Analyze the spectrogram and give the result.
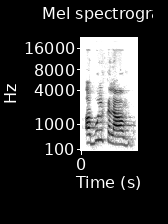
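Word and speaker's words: ابوالکلام: मौलाना अबुल कलाम। अबुल कलाम जो हम लोग अ जैसे में किए थे ना रूल नंबर वन में जिसमें अल लाम की आवाज आई थी अलिफ साइलेंट था तो अबुल कलाम का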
